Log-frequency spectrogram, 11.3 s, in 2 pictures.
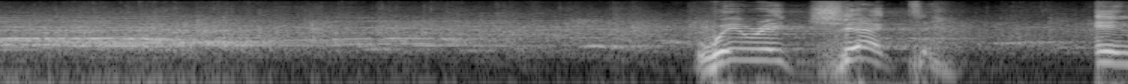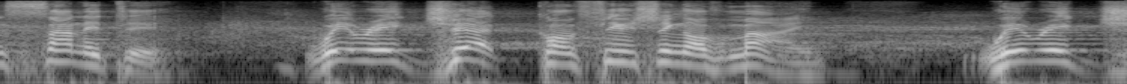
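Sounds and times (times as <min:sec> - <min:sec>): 
audience shouting: 0:00.0 - 0:03.6
audience clapping: 0:00.0 - 0:07.6
speech: 0:03.5 - 0:04.9, 0:05.5 - 0:06.6, 0:07.2 - 0:09.8, 0:10.5 - 0:11.2.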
